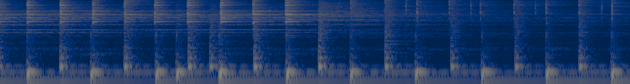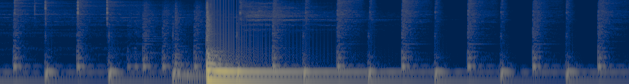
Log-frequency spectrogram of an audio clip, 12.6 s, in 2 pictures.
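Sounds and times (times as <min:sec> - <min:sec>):
tom drums: 0:00.0 - 0:12.5.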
